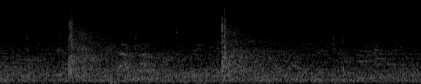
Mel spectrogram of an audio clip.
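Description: Low murmur of an indoor badminton hall between rallies, broken by two sharp taps about a second and a half apart.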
